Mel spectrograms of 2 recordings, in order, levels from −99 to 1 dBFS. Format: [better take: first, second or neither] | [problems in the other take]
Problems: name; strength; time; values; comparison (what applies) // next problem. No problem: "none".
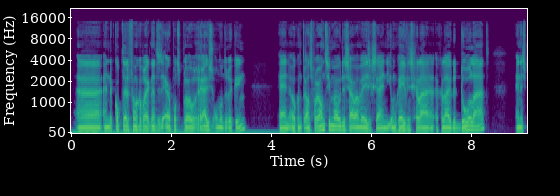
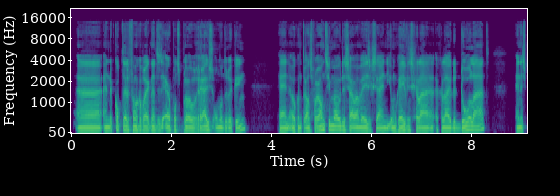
second | background music; faint; throughout; 20 dB below the speech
